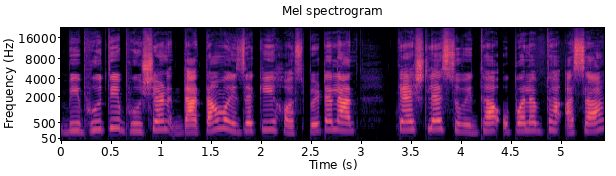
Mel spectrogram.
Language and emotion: Goan Konkani, neutral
